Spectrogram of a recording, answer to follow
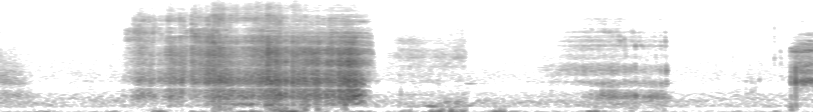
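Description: A person slurping noodles: one long, loud slurp starting about a second in, then two shorter, quieter slurps of broth from the bowl.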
